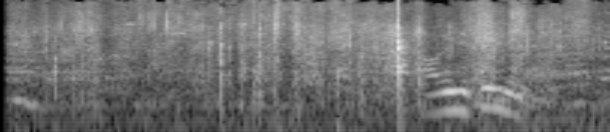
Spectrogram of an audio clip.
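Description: Cardboard packaging rips and crackles as it is torn open.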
